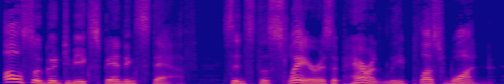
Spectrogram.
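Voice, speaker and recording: A man performs a small-town mayor who is cheerfully evil and fussy about cleanliness. His voice sits a little high and swings expressively through clipped, folksy diary entries in a comic fan-fiction reading. The sound is dry and close. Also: big pitch swings, a little slow, dry recording. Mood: fussy, mildly peeved. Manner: folksy, prim, clipped list-like diary delivery. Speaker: fan audio drama voice actor.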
